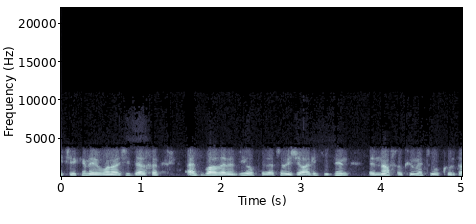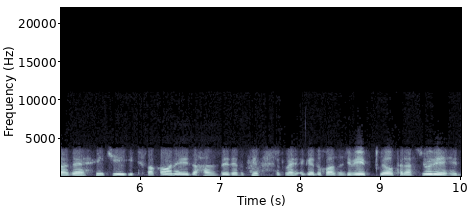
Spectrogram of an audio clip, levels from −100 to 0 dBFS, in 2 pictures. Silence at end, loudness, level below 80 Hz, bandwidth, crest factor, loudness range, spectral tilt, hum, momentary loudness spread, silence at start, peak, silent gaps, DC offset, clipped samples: 0 s; -23 LUFS; -76 dBFS; 3.9 kHz; 18 dB; 2 LU; -9 dB/octave; none; 9 LU; 0.05 s; -4 dBFS; none; under 0.1%; under 0.1%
